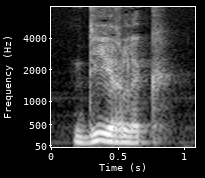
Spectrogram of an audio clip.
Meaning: 1. animal, relating to fauna 2. made of animal(s) (parts), such as furs and edible species 3. beastly, subhuman, inhumane, etc 4. instinctive, primitive
- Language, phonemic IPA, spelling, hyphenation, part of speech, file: Dutch, /ˈdiːr.lək/, dierlijk, dier‧lijk, adjective, Nl-dierlijk.ogg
